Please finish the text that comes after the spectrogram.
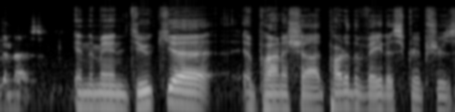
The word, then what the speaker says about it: Upanishad: No, uh, I think the Upanishad is the correct way to pronounce that. yeah, or at least it's the correct way to mess it up in English.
